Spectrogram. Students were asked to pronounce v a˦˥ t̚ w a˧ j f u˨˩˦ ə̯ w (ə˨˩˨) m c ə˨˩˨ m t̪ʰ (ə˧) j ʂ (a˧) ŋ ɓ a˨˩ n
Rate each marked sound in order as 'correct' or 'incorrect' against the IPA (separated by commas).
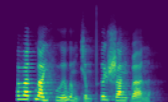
correct, correct, correct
